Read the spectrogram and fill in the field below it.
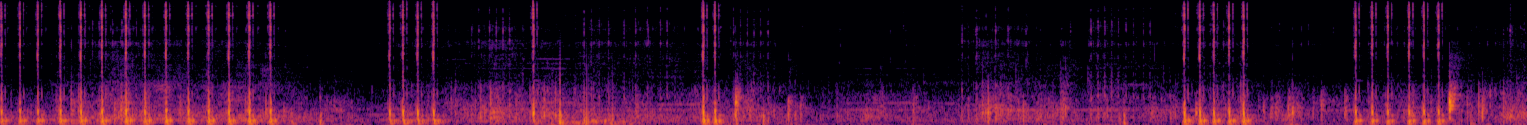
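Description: A paintball marker fires rapid bursts of shots close by.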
